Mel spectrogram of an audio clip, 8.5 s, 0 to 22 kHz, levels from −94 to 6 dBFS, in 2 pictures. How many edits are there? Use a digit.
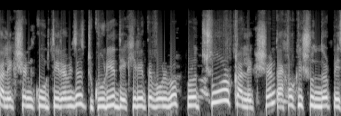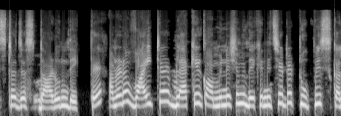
2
